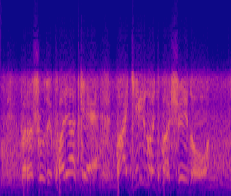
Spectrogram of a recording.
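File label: Russian bailout mood med, speech; War Thunder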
